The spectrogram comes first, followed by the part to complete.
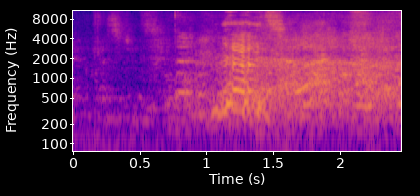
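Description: Several voices talking over one another in a large room, rising suddenly about a second in after a brief lull.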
